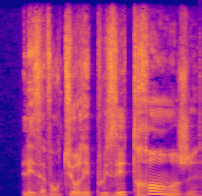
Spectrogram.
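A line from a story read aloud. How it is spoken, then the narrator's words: Enthusiastic exclamation. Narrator (French): s'écria Pickering avec enthousiasme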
